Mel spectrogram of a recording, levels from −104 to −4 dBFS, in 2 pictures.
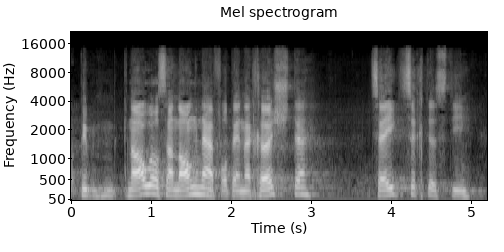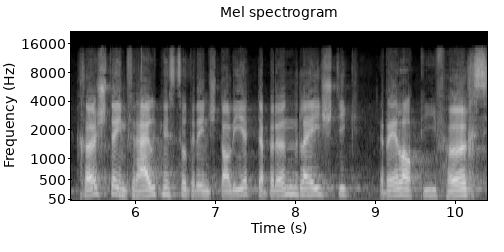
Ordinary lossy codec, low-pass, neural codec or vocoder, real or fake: none; 14.4 kHz; vocoder, 44.1 kHz, 128 mel bands every 512 samples, BigVGAN v2; fake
